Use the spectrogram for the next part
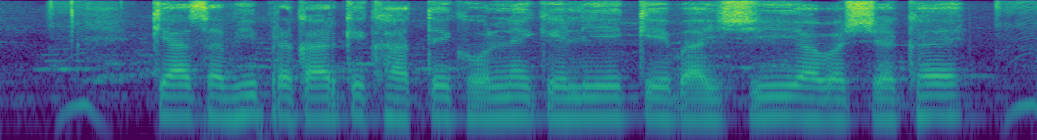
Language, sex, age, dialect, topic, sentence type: Hindi, male, 36-40, Awadhi Bundeli, banking, question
